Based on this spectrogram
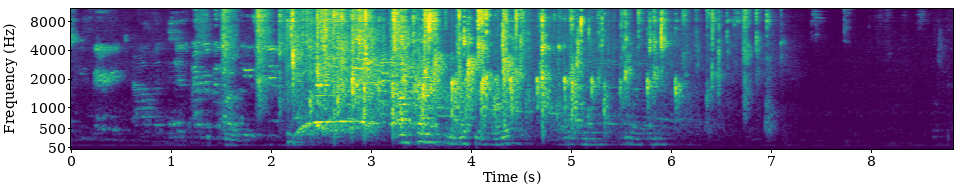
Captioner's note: applause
